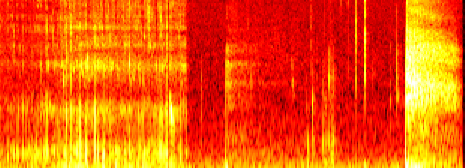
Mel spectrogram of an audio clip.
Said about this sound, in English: Take your sip and then bring us back in.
